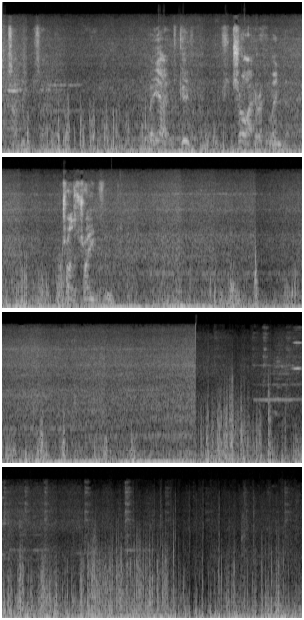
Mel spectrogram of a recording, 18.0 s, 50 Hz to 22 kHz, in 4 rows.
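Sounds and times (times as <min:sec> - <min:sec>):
train low rumble: 0:00.0 - 0:18.0
train clatter of rapid knocks: 0:12.2 - 0:18.0.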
